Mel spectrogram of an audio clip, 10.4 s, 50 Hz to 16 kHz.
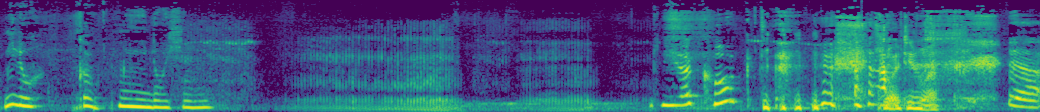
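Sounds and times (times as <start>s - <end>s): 
speech: 0.1s - 2.2s, 6.6s - 10.3s
cat purring: 1.4s - 8.2s
laughter: 7.6s - 9.8s.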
